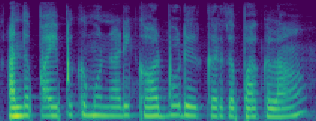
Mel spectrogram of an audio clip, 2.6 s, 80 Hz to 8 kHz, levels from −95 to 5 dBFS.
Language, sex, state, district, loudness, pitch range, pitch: Tamil, female, Tamil Nadu, Nilgiris, -21 LUFS, 205-225 Hz, 215 Hz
